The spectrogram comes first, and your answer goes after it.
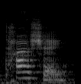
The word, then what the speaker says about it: tá sé: For it is as in today you say tash.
